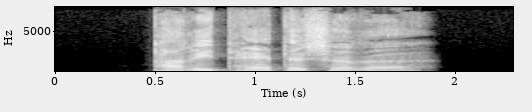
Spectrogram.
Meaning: inflection of paritätisch: 1. strong/mixed nominative/accusative feminine singular comparative degree 2. strong nominative/accusative plural comparative degree
- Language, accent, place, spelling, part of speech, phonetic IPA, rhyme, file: German, Germany, Berlin, paritätischere, adjective, [paʁiˈtɛːtɪʃəʁə], -ɛːtɪʃəʁə, De-paritätischere.ogg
